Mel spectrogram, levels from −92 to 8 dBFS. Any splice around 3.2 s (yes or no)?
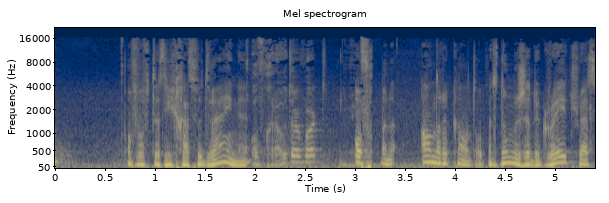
yes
